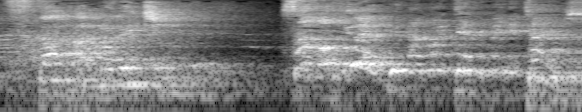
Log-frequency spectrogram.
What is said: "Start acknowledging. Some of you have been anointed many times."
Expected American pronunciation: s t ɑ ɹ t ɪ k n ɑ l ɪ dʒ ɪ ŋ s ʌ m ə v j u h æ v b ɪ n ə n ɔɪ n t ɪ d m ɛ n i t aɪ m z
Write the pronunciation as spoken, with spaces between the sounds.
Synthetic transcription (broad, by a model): s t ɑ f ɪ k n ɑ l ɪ ʃ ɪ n s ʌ m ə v j u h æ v b ɪ n ə n ɔɪ n t ɪ d m ɛ n i t aɪ m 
